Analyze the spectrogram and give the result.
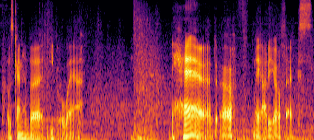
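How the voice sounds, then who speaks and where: Slow, gravelly streamer man. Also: deep voice, sing-song, fairly bright tone. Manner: laid-back, laughs often, self-deprecating. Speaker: game streamer. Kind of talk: casual gameplay commentary. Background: game music.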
